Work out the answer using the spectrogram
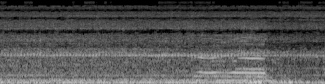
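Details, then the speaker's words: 1975 Ford E100 van V8, gravity-fed fuel, alternator suspected not charging with battery voltage dropping; deep, even idle rumble holding a steady beat, no misses or knocks; healthy idle. "man am I happy to hear that I tell you makes it all worthwhile"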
